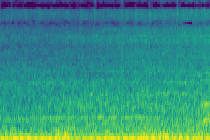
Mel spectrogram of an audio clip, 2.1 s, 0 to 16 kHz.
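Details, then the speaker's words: 1981 Chevrolet C10 with low-mileage rebuilt 350 V8 and 700R4 automatic, started at 15°F; deep, steady idle with even rumble, no knocks, ticks or misses, mild exhaust — normal idle. "step side sounds good got some decent sound exhaust so nothing radical but just a nice uh cruiser truck so ok"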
